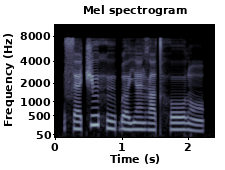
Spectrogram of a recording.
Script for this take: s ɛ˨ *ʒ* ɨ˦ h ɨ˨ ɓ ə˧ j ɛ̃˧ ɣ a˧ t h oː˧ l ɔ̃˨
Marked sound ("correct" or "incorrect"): incorrect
